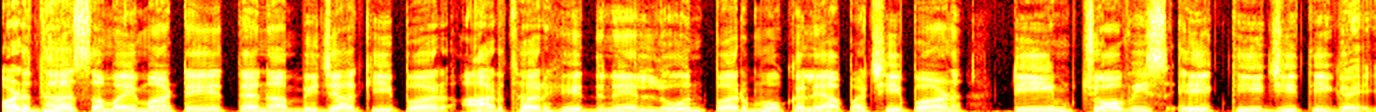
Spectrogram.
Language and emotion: Gujarati, neutral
